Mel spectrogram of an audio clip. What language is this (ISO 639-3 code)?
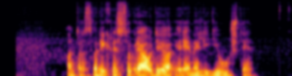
lit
